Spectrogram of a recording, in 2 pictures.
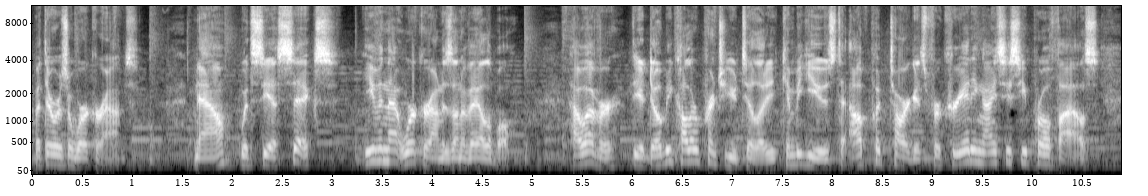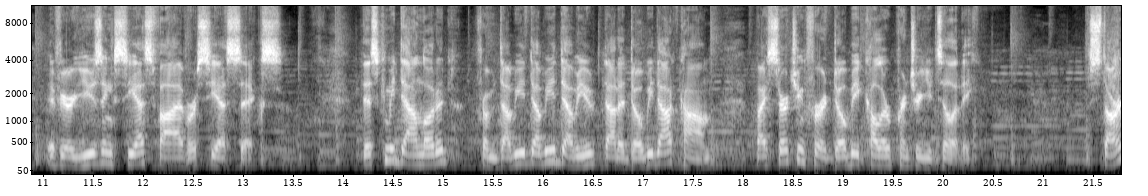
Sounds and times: Speech: 0:00.0 - 0:04.8, 0:05.4 - 0:13.4, 0:14.2 - 0:20.4, 0:21.4 - 0:21.7
Music: 0:00.0 - 0:21.7.

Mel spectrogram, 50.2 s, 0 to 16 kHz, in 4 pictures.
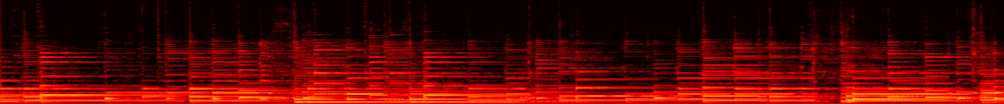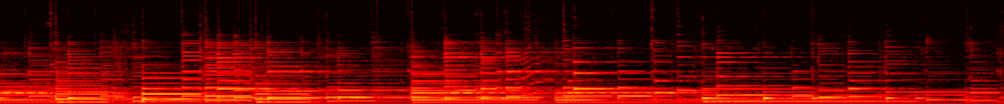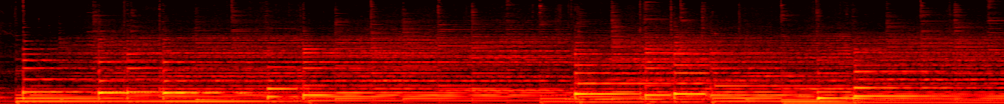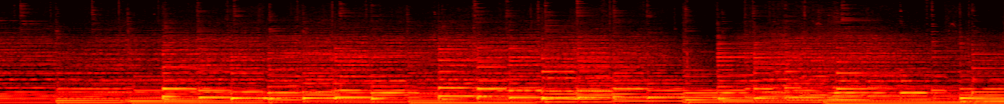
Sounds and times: Music: 0:00.0 - 0:50.2.

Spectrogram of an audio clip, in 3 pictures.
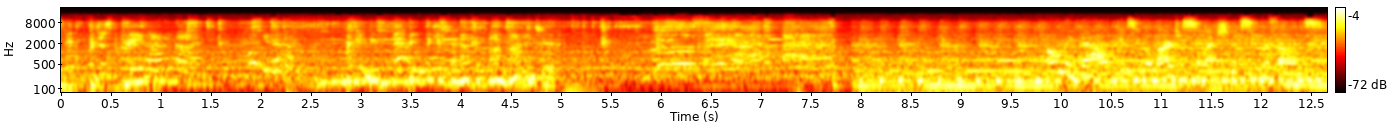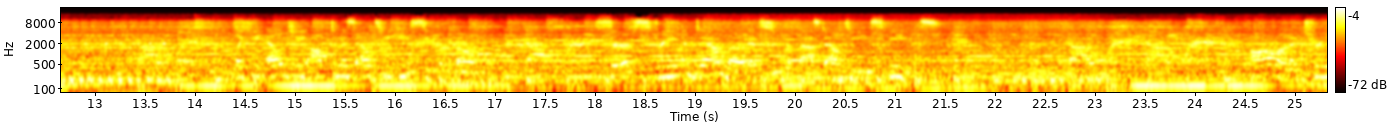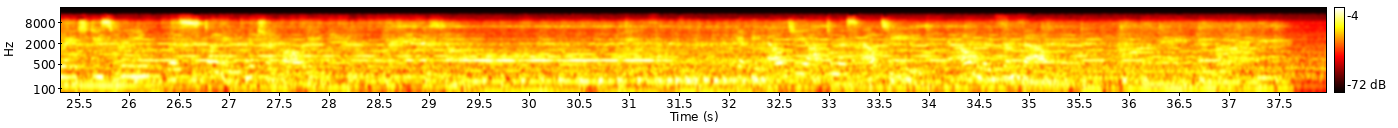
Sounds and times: Speech: 0:00.0 - 0:05.0, 0:09.9 - 0:12.6, 0:14.4 - 0:17.0, 0:24.6 - 0:27.8, 0:32.1 - 0:35.3
Music: 0:00.0 - 0:37.9.

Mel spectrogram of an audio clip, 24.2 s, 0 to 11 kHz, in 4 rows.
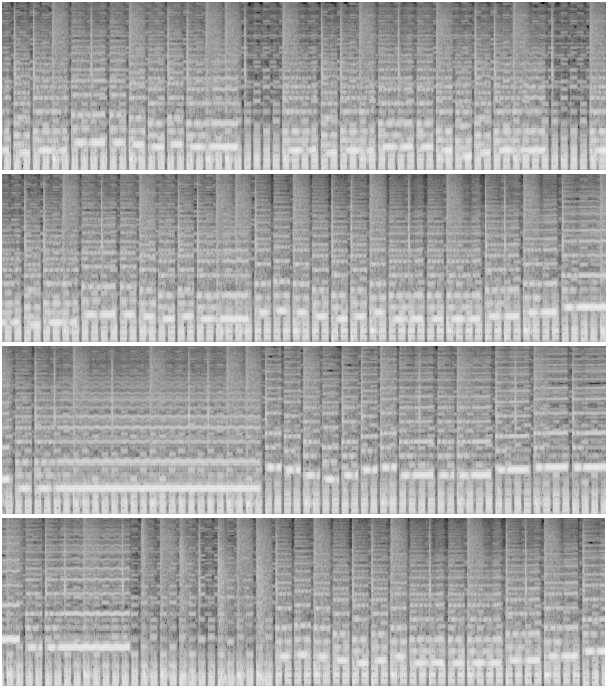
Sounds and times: Video game music: 0:00.0 - 0:24.1.

